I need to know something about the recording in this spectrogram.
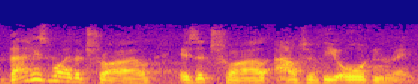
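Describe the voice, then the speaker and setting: An actor playing an impassioned defence barrister, making a measured, persuasive courtroom speech to a jury in a radio drama. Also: male voice, fairly low pitch, big pitch swings, a crowd in the background. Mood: earnest. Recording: slightly dull, noisy radio broadcast copy.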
